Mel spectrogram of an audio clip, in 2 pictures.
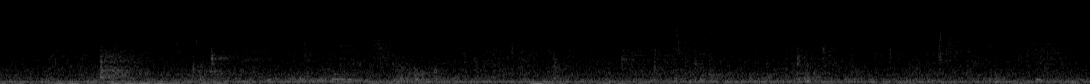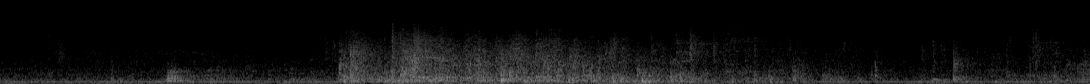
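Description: An orchestra plays softly in a large echoing hall, then swells louder.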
